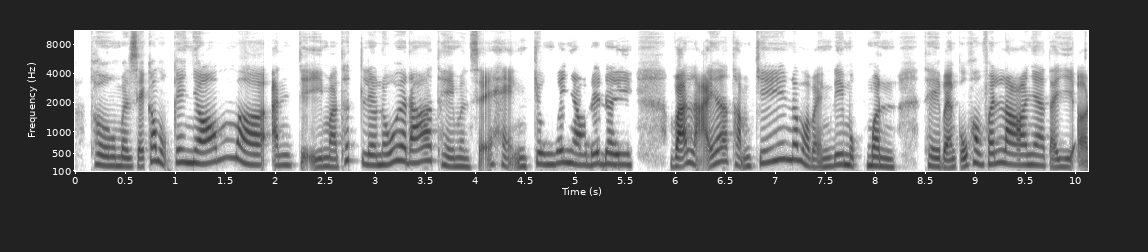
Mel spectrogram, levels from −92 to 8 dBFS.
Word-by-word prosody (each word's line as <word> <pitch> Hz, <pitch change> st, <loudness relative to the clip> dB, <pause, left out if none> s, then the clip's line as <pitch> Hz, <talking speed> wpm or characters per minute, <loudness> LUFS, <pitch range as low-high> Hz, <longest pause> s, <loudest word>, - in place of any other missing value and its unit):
Thường 215 Hz, -4 st, -1 dB
mình 200 Hz, -1 st, 0 dB
sẽ 190 Hz, -1 st, -1 dB
có 320 Hz, -, +1 dB
một 275 Hz, -, -4 dB
cái 290 Hz, 0 st, -1 dB
nhóm, 285 Hz, +8 st, +2 dB
ơ, 240 Hz, -3 st, +4 dB
anh 230 Hz, 0 st, -1 dB
chị 205 Hz, -4 st, -5 dB
mà 190 Hz, -1 st, -1 dB
thích 335 Hz, -, -6 dB
leo 235 Hz, -3 st, -1 dB
núi 245 Hz, +8 st, 0 dB
ở 325 Hz, -, +3 dB
đó, 300 Hz, +4 st, +2 dB
thì 210 Hz, -5 st, -3 dB
mình 195 Hz, -1 st, -3 dB
sẽ 180 Hz, -, -5 dB
hẹn 200 Hz, -3 st, -5 dB
chung 245 Hz, -2 st, -2 dB
với 280 Hz, +1 st, 0 dB
nhau 245 Hz, -4 st, +1 dB
để 250 Hz, -, +1 dB
đi. 235 Hz, 0 st, 0 dB, 0.4 s
Vả -, -, +7 dB
lại -, -, +2 dB
á 160 Hz, -, +1 dB
thậm 200 Hz, -1 st, -3 dB
chí 310 Hz, -, -2 dB
nếu 345 Hz, -, +1 dB
mà 225 Hz, -, 0 dB
bạn 185 Hz, +2 st, -3 dB
đi 240 Hz, +1 st, -1 dB
một 215 Hz, -1 st, -2 dB
mình 200 Hz, -4 st, +2 dB, 0.3 s
thì 200 Hz, -3 st, -1 dB
bạn 175 Hz, 0 st, +1 dB
cũng 190 Hz, +3 st, 0 dB
không 270 Hz, -2 st, 0 dB
phải 250 Hz, 0 st, +1 dB
lo 255 Hz, -4 st, +4 dB
nha, 230 Hz, -2 st, 0 dB
tại 180 Hz, -, -3 dB
vì 185 Hz, 0 st, -2 dB
ở -, -, -1 dB
235 Hz, 270 wpm, -23 LUFS, 200-275 Hz, 0.4 s, Vả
